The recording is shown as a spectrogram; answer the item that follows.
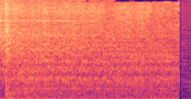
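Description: Edited intro sound effect: a loud, noisy rumble with deep bass, opening with a sudden hit.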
